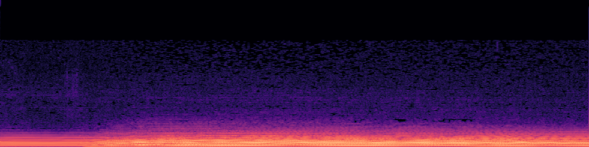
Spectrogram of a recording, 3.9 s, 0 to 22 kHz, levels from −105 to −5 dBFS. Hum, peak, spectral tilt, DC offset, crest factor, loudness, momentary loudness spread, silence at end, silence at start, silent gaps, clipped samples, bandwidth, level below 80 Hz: none; -10 dBFS; -9.5 dB/octave; under 0.1%; 12 dB; -22 LUFS; 9 LU; 0 s; 0 s; none; under 0.1%; 4.2 kHz; -64 dBFS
